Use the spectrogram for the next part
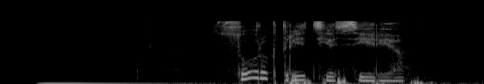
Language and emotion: Russian, sad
